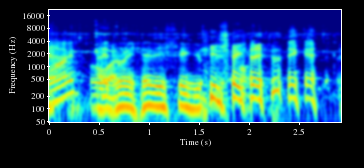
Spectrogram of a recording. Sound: laughs

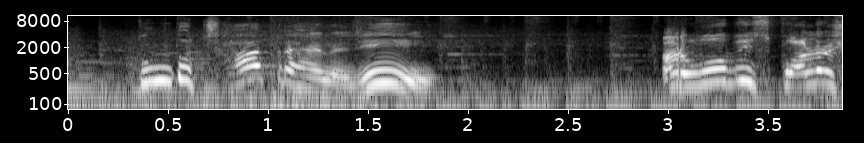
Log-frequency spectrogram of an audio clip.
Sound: none

